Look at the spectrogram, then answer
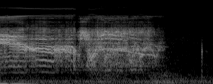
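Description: A cat's drawn-out, wavering screech, loud and close, lasting over a second before it cuts off and fades into quiet.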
